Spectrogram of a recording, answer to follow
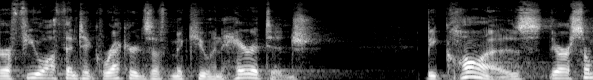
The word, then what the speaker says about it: McKeown: And so some people spell it McKeown, McKeown. It's kind of like Ewan McGregor, only there's a Mick in front of it, right?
